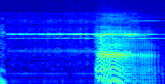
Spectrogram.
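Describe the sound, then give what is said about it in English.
A telephone bell rings: a thin, steady high tone gives way to a loud, rattling burst of ringing that trembles and slowly fades toward the end. “There's the stubborn cat again. You see how the ring sounds?”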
